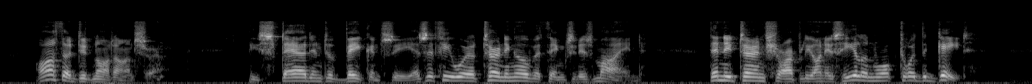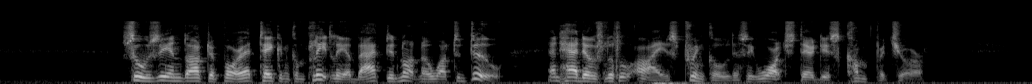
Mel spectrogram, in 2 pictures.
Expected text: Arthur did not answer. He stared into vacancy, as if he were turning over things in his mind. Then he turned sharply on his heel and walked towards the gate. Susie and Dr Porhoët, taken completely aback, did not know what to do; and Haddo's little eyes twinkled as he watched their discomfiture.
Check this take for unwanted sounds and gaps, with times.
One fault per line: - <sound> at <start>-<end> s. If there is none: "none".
none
